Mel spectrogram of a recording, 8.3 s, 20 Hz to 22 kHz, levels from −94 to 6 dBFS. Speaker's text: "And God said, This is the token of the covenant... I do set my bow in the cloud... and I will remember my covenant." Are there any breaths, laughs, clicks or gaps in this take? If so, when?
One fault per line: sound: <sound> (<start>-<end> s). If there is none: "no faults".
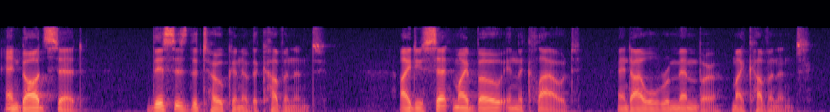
no faults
